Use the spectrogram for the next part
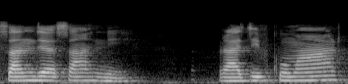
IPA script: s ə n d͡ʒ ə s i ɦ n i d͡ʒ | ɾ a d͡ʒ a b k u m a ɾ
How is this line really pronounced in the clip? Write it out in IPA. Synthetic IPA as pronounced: s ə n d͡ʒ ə s a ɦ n i | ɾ a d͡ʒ i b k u m a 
